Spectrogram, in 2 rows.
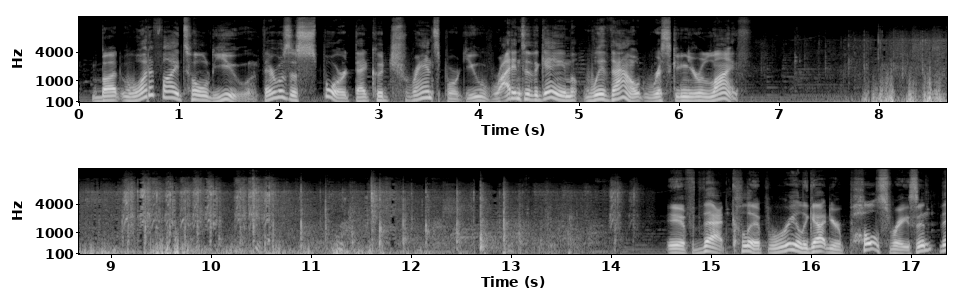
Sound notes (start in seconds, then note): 8.9 equipment squeaks; 12.0 footsteps pound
